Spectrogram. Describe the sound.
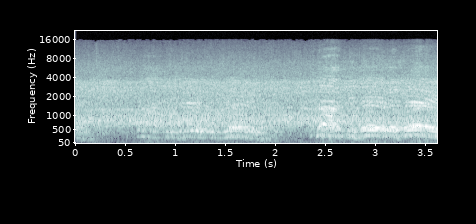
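A large concert crowd cheers in a dense, continuous roar, individual shouts and whoops rising out of the wash of voices, swelling a little louder toward the end.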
